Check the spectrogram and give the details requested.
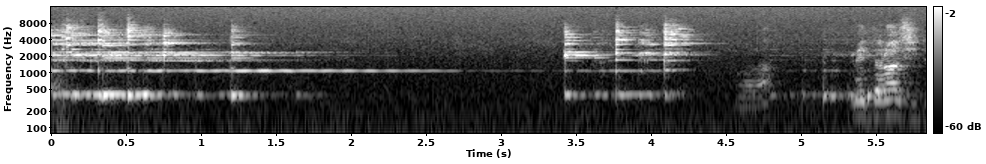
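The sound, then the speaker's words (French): Several bells clang together for a Basque charivari, called Sintsaroshka, in irregular bursts, their bright, sustained metallic tones ringing and overlapping, pausing briefly before another clattering round of ringing starts up. “Pour le charivari, il y a un nom basque qu'on appelle ce nom Sintsaroshka, ce qui veut dire euh, faire ce charivari avec les cloches, c'est-à-dire que Sinsari » veut signifier le nom de la cloche.”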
